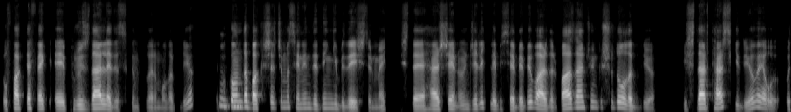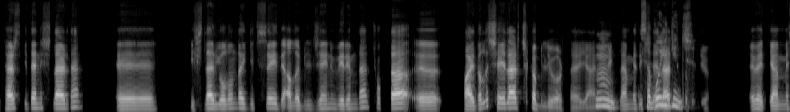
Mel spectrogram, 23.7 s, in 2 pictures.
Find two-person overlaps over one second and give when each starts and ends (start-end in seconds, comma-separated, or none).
20.8-22.3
